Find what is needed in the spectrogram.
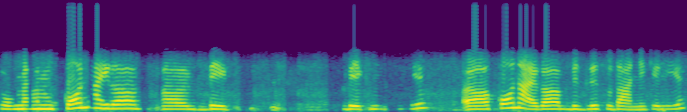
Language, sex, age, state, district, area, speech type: Hindi, female, 30-45, Madhya Pradesh, Harda, urban, conversation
